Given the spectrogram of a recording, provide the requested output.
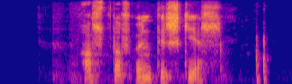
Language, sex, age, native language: Icelandic, male, 20-29, Icelandic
